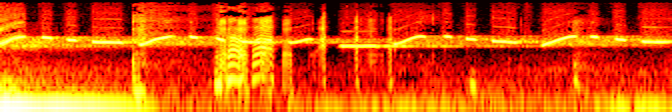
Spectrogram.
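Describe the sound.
A person whistles a wandering tune, a clear steady tone with rising swoops and held notes, fairly loud, with some brief bleating-like sounds partway through.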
